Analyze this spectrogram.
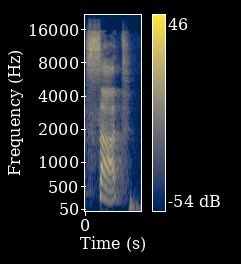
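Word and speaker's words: сад: So, sat, a garden, is written with D, but is pronounced with T.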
